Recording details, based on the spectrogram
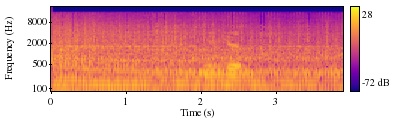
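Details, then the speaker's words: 1997 Geo Metro towed car that now runs and drives but has a loud, rough internal knock that grows harder under acceleration; a spun bearing is suspected but not confirmed, and a new motor is likely. "i have the metro running i've even driven it down the road back and forth but i still got a wild knock when i accelerate"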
